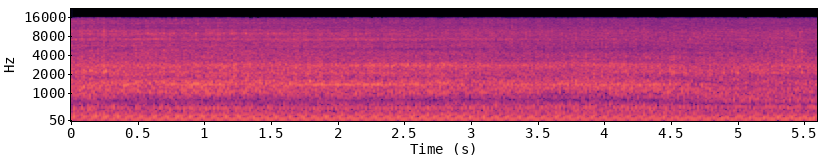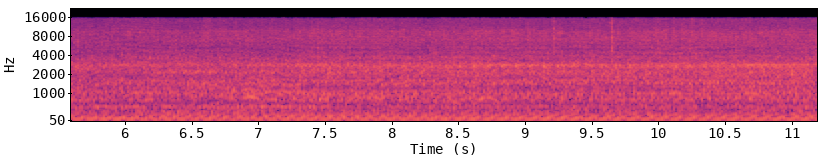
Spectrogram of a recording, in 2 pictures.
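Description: A New Holland 5510 tractor pulls a 2021-model National Super Seeder in a field, its engine a loud, steady, low diesel drone that holds unbroken for the whole stretch.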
